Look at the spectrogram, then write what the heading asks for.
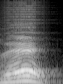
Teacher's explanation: जीभ की नोक मूर्धा की ओर जाती है, अंदर से आती हुई वायु उस नोक को टच करके निकलती है, इसीलिए हम इसको कहते हैं प्रकंपित या लुंठित।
